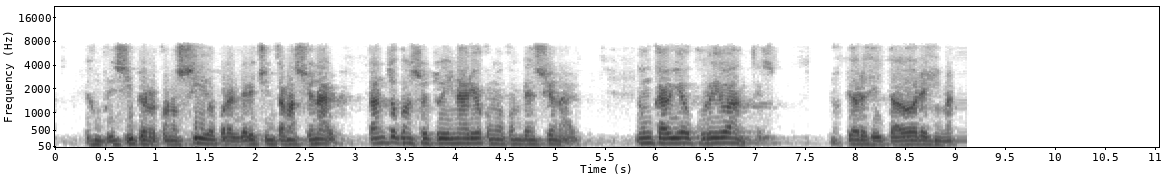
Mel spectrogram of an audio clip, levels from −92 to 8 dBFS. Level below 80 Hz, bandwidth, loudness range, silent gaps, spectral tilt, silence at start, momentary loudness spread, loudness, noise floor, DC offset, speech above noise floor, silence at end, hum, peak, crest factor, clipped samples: -58 dBFS; 7.8 kHz; 5 LU; none; -5 dB/octave; 0.3 s; 10 LU; -22 LUFS; under -90 dBFS; under 0.1%; over 69 dB; 1.9 s; none; -6 dBFS; 16 dB; under 0.1%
